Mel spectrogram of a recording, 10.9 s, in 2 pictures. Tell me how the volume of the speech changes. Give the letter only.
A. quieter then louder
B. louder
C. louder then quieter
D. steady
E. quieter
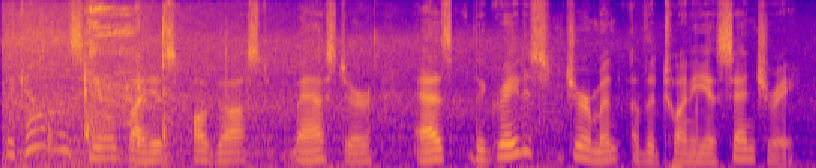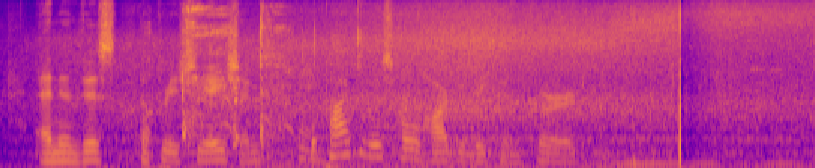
E.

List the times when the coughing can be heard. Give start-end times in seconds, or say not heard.
0.1-1.2, 6.2-7.7.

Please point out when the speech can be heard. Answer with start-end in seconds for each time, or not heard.
0.0-9.4.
